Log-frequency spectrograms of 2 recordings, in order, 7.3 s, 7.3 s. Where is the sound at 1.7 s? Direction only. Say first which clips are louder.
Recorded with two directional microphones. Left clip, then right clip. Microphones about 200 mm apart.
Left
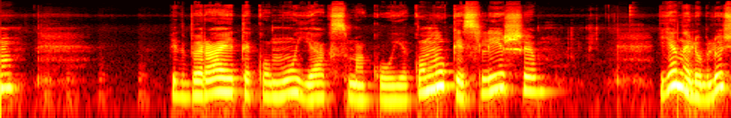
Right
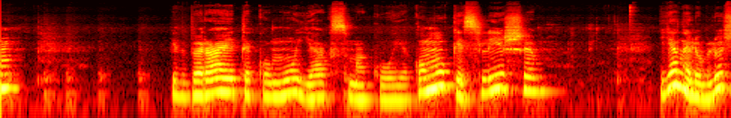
Left 6 dB; 50° left (ahead or behind).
